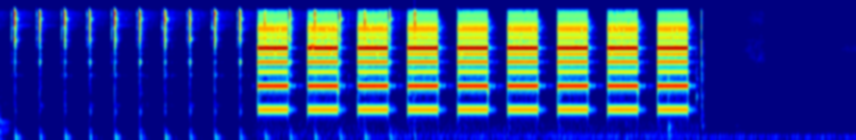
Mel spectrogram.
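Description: Clock ticking about four times a second, then an alarm clock beeping: nine loud, short, high-pitched beeps, about two a second, that stop abruptly about seven seconds in.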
